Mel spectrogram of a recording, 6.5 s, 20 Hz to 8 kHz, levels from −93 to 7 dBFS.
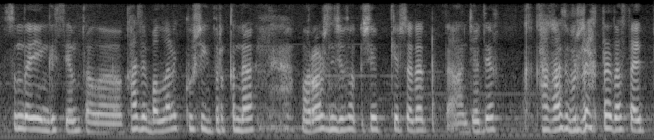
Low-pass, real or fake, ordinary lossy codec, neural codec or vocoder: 7.2 kHz; real; none; none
